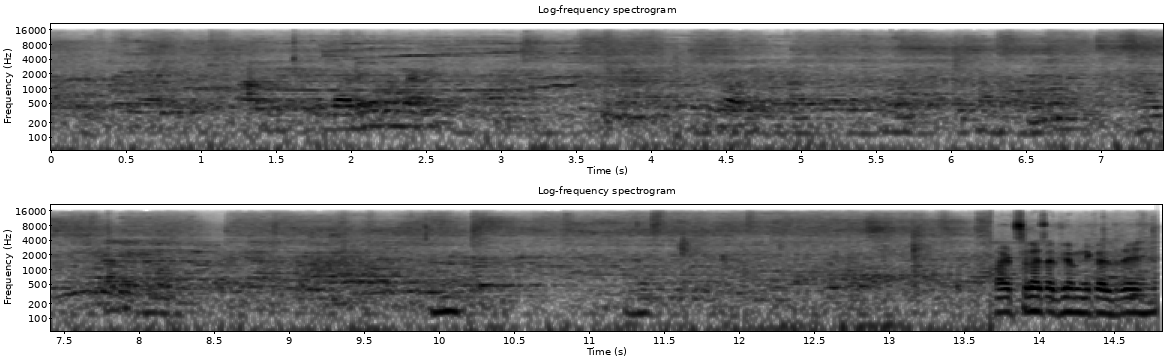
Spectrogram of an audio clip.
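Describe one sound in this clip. Several people chat and laugh nearby.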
